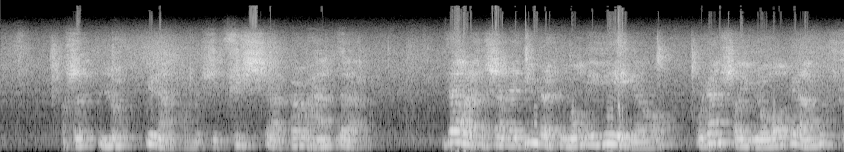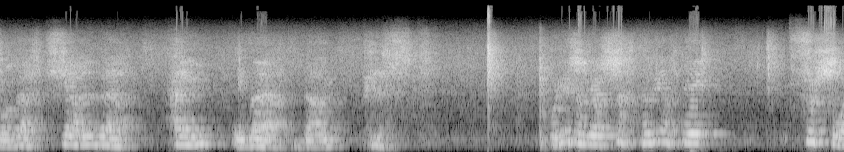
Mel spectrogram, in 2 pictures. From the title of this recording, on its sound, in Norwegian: Beklager dårlig lyd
